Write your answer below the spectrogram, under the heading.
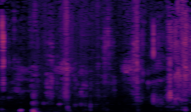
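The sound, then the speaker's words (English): Chewing on a rubbery condom in the mouth: a few faint, wet crunching and biting sounds in quick, uneven succession. “I'm definitely chewing a condom. It's leaving chunks in places.”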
